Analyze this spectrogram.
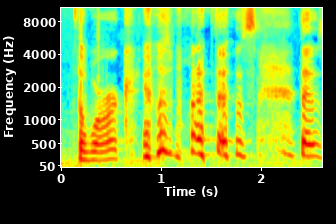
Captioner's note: chuckles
